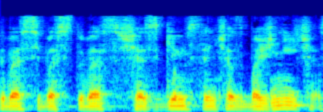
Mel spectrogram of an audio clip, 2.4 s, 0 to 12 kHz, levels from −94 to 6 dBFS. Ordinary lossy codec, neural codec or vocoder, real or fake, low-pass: AAC, 32 kbps; none; real; 7.2 kHz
